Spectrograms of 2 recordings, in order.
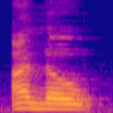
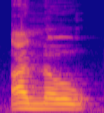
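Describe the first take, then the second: No difference in how they are said.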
